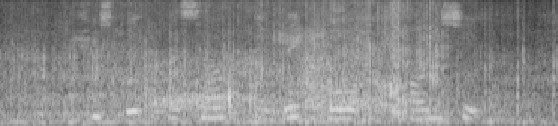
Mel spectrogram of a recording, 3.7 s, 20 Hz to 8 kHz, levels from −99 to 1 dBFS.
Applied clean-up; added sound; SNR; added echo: none; Skateboard; -2 dB; reverberation time 1.3 s.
